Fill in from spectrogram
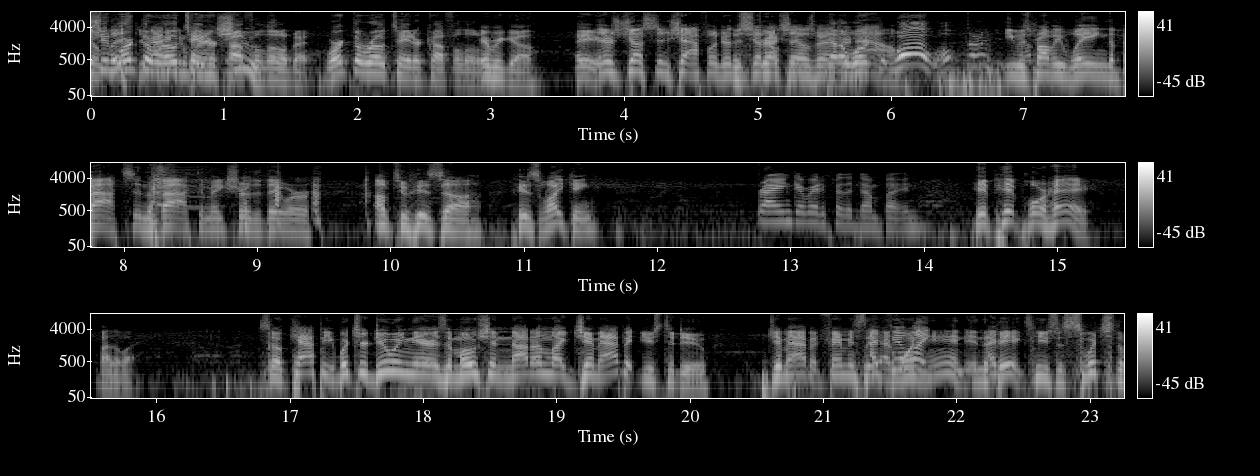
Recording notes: LIVE from the West Covina Sportsplex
